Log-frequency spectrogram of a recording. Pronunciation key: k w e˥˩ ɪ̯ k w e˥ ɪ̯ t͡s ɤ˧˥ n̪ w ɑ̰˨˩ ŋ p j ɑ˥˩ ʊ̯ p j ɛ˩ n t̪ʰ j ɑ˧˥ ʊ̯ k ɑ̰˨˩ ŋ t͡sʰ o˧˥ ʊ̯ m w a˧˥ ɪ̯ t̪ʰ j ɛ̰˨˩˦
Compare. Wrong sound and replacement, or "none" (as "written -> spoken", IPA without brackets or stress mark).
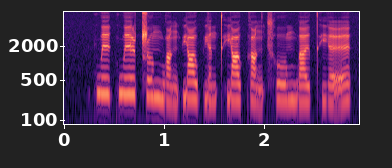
t͡s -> ʈ͡ʂ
